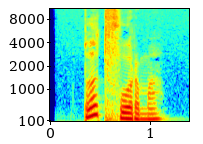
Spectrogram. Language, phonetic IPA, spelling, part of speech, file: Russian, [pɫɐtˈformə], платформа, noun, Ru-платформа.ogg
- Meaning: 1. platform 2. goods truck, flatcar 3. platform sole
